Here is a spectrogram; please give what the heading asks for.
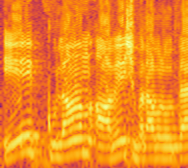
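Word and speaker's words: Coulomb: हिंदी में लिखेंगे तो कूलाम का नियम, बी साइलेंट होता है, कूलाम का, कूलाम ऐसे, है ना।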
